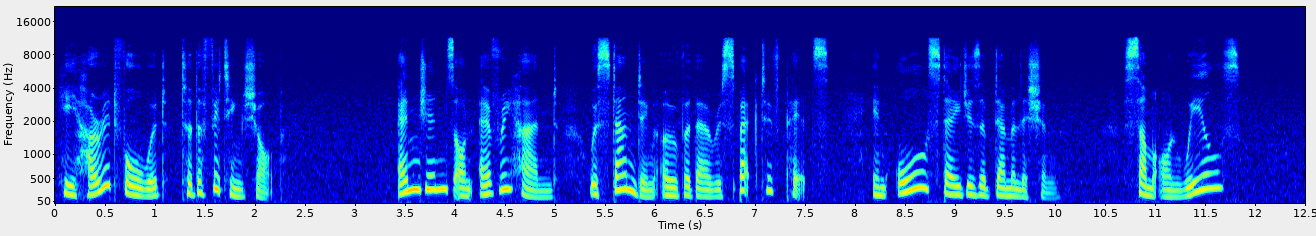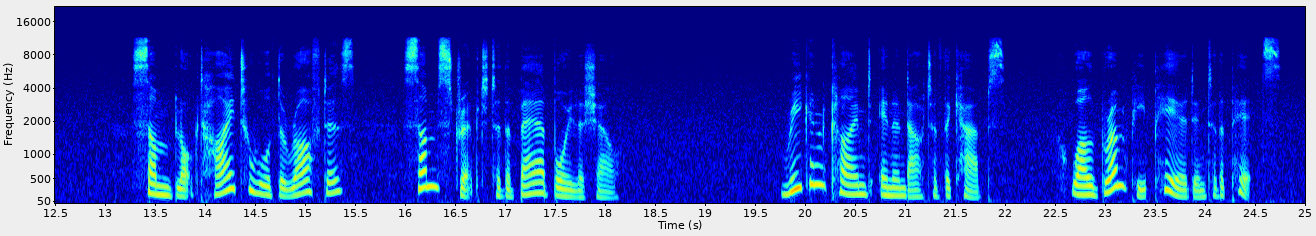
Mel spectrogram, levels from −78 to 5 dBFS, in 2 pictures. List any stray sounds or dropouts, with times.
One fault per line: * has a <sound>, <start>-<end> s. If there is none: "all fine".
all fine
